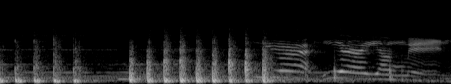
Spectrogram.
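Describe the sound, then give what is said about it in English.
Heavy, rapid pounding on a door, a dozen or so loud thumps in two close bursts, followed by a wavering, ringing tone that rises and falls: a man's doorbell being rung and his door pounded at his address in Danbury. “But ringing his bell and pounding on his door got me nothing.”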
